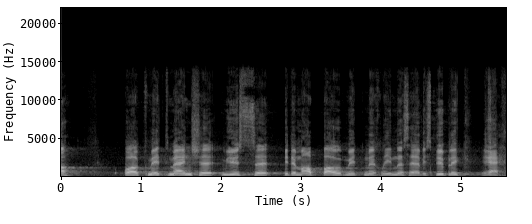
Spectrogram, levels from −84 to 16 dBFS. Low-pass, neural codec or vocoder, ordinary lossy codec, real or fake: 14.4 kHz; vocoder, 44.1 kHz, 128 mel bands, Pupu-Vocoder; none; fake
